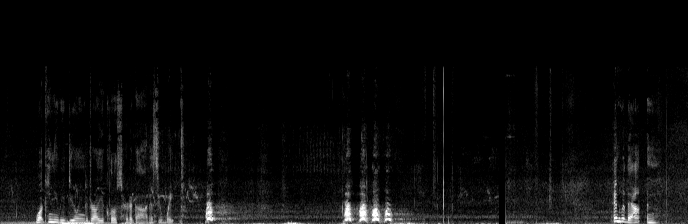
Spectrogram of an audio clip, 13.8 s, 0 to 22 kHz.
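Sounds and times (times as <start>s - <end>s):
speech: 0.7s - 4.2s, 12.3s - 13.2s
dog barking at a stray cat: 4.1s - 4.8s, 6.8s - 8.2s.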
